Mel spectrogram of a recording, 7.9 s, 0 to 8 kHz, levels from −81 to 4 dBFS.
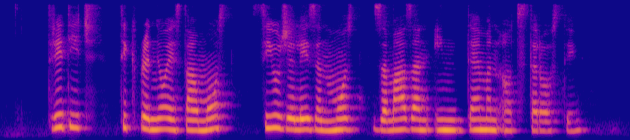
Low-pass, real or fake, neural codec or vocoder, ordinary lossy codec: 7.2 kHz; fake; codec, 24 kHz, 0.9 kbps, DualCodec; none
